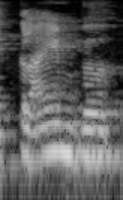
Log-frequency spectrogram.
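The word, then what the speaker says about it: climb: पर मैं चढ़ती हूं इसको क्लाइम करते क्लाइम ऐसा बा नहीं बा यहां पर जो है साइलेंट हो जाता है ठीक है द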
